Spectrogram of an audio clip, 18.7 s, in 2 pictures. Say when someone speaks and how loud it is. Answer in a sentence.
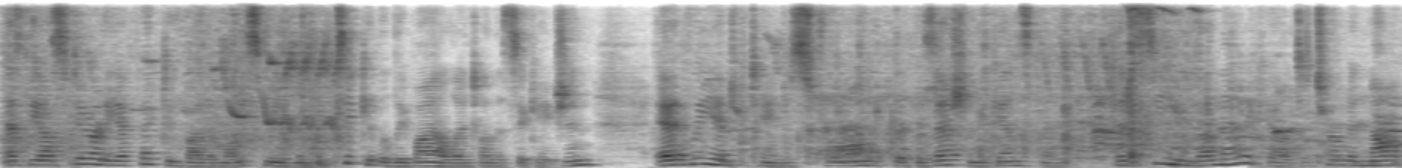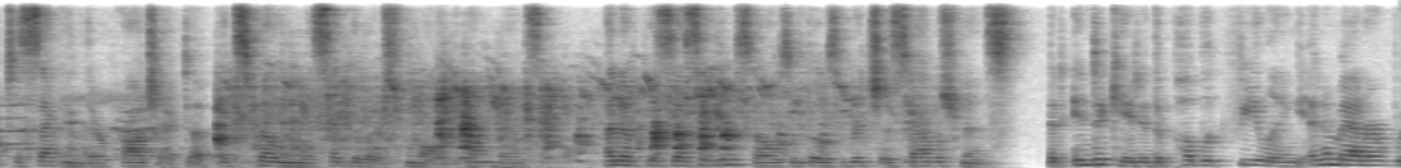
The talking can be heard from 0.0 to 18.6 s, at a steady volume.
